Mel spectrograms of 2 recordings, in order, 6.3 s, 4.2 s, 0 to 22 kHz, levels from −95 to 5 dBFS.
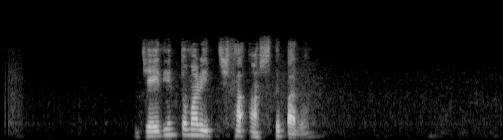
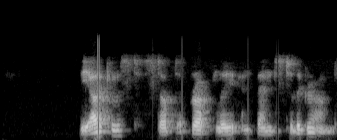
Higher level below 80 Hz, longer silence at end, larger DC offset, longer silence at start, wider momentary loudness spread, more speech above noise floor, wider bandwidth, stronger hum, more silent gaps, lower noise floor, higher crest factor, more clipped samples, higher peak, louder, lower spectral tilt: second, -72 dBFS vs -66 dBFS; first, 2.45 s vs 0 s; neither; first, 1.8 s vs 1 s; second, 6 LU vs 10 LU; about the same, 58 dB vs 59 dB; about the same, 7.4 kHz vs 7.4 kHz; neither; neither; about the same, -82 dBFS vs -83 dBFS; about the same, 24 dB vs 22 dB; neither; about the same, -4 dBFS vs -2 dBFS; about the same, -24 LUFS vs -24 LUFS; first, -5.5 dB/octave vs -3.5 dB/octave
